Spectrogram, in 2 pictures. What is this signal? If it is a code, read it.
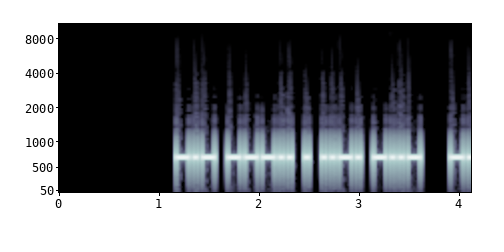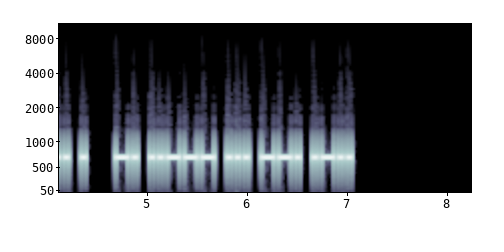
Morse code, heard as a keyed tone, about 28 wpm, 700 Hz. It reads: K8EFX DE N2SGL
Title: USA Callsign DE Callsign - 5 Characters - 28wpm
